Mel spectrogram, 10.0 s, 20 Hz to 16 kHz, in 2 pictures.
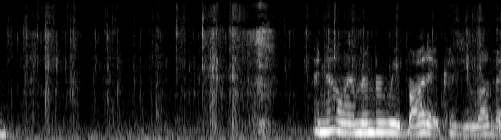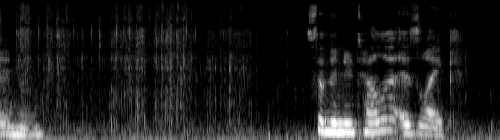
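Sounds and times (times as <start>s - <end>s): food packaging crinkling: 0.0s - 8.2s.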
